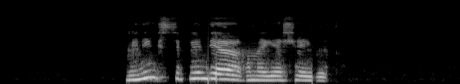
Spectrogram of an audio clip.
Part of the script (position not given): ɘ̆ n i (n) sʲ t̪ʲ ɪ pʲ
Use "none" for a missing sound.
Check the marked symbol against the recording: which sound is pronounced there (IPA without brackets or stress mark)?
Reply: ŋ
